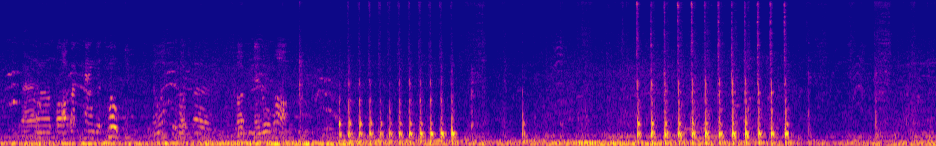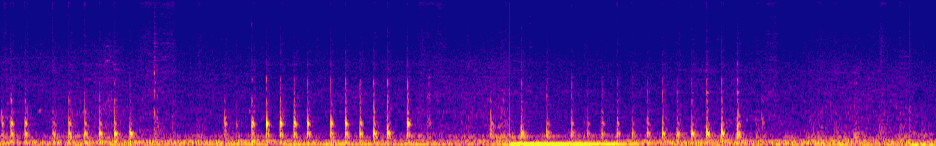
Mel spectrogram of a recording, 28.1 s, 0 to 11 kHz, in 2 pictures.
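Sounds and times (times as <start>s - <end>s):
cleaver chopping on block: 9.5s - 11.9s
low rumble: 20.8s - 28.0s.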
